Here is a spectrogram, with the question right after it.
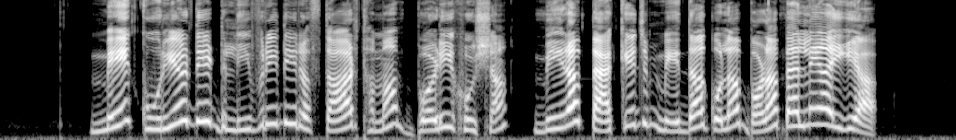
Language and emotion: Dogri, happy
